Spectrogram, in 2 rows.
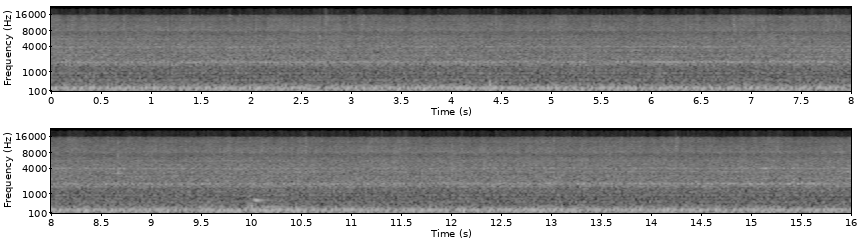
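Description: A Canadian National GP9RM diesel locomotive in Train Sim World 2 runs with a steady, loud low engine drone and rumble, unchanging throughout with no talking.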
